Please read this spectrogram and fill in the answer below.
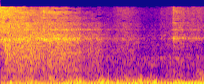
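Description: Dramatic film background music, dense and noisy with a deep rumble underneath.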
